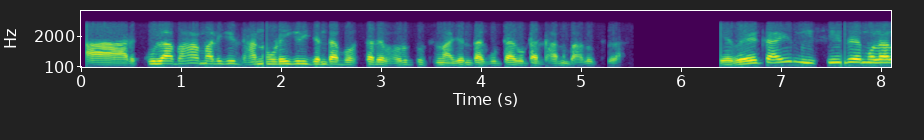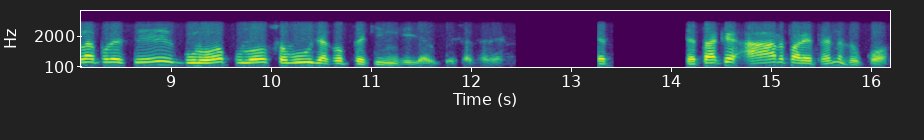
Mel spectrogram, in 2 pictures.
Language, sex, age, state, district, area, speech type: Odia, male, 60+, Odisha, Boudh, rural, conversation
